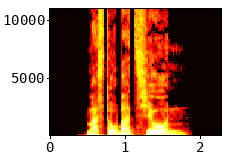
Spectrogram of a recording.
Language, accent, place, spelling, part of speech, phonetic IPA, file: German, Germany, Berlin, Masturbation, noun, [mastʊʁbaˈtsi̯oːn], De-Masturbation.ogg
- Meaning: masturbation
